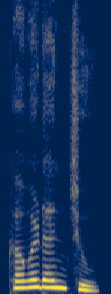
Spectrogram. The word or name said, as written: ಕವಡಂಚು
